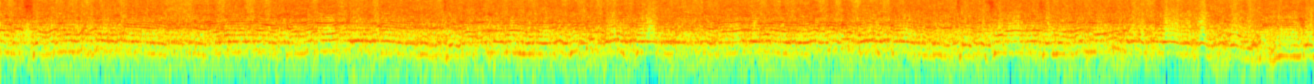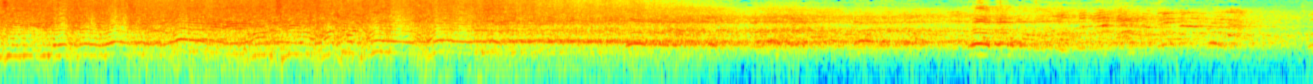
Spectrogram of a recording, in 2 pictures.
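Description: A man reciting an Urdu qaseeda in a loud, chanted delivery into a microphone, his voice rising and falling in long sung lines over crowd voices. A little before the end he holds one long note, and the crowd's voices come up as it fades.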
